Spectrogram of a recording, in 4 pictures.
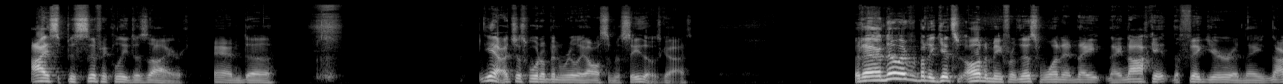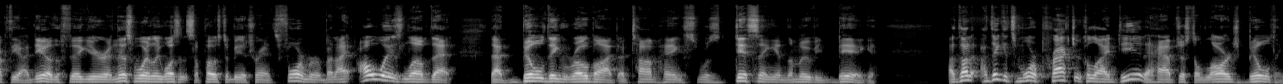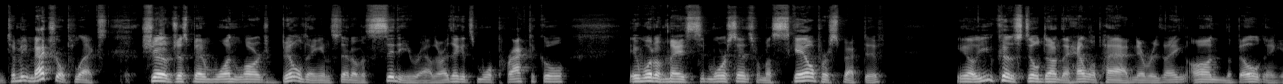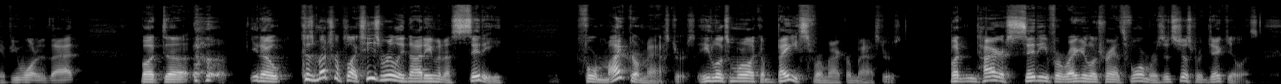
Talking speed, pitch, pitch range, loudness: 190 wpm, 120 Hz, 105-145 Hz, -22 LUFS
